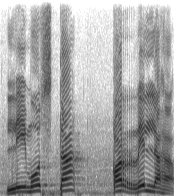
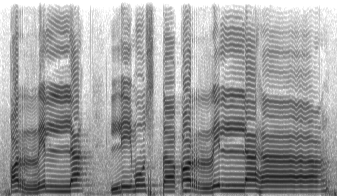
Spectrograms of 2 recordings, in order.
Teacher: قاف کو را کے ساتھ، را کو لام کے ساتھ ملایا، را اور لام دونوں کے اوپر تشدید ہے تو اس کو جمع کر سختی کے ساتھ پڑھنا ہے۔ قاف را زبر قر، را لام دو زیر رل، لام زبر لا، قر رل، لمستقر لها۔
